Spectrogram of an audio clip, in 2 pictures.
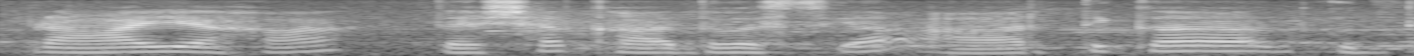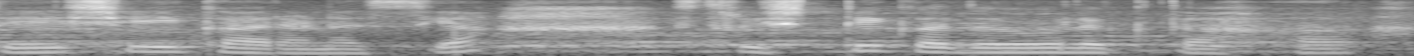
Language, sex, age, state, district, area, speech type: Sanskrit, female, 18-30, Kerala, Malappuram, urban, spontaneous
